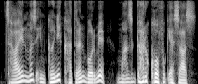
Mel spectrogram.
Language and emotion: Kashmiri, fearful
